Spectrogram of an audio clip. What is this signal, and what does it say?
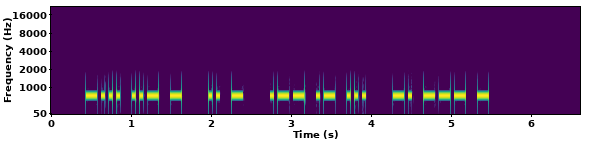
Morse code, heard as a keyed tone, about 25 wpm, 700 Hz. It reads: BUT IT WAS NOT
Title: Sets of 4 Words 25wpm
